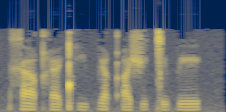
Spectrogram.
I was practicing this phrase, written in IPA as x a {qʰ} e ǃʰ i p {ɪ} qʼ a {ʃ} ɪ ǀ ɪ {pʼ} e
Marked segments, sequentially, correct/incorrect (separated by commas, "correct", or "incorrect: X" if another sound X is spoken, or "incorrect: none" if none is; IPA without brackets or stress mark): correct, correct, correct, incorrect: p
